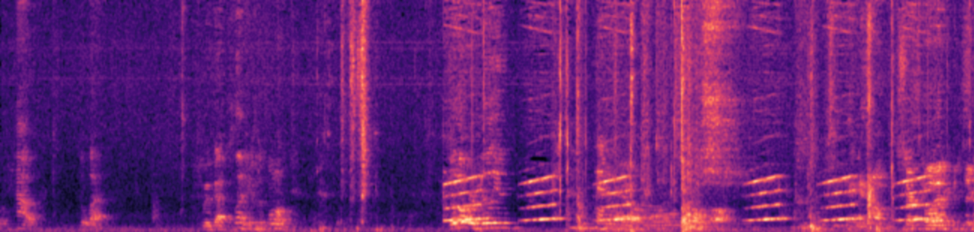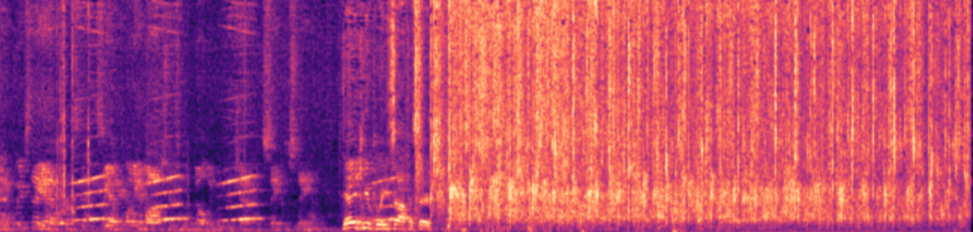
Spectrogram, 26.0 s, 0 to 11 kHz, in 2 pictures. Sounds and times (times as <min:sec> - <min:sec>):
Speech: 0:11.1 - 0:18.8.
